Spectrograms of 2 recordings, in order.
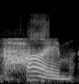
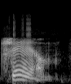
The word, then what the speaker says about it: Chaim: The, the actual pronunciation is Chaim, Chaim Weizmann, but uh, Harry Truman, President Truman, called him Cham.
